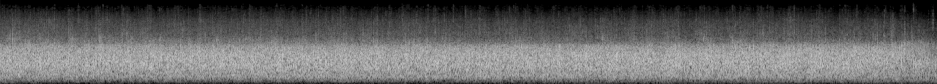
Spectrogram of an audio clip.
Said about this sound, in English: And let's give him a nice round of applause for his presence.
